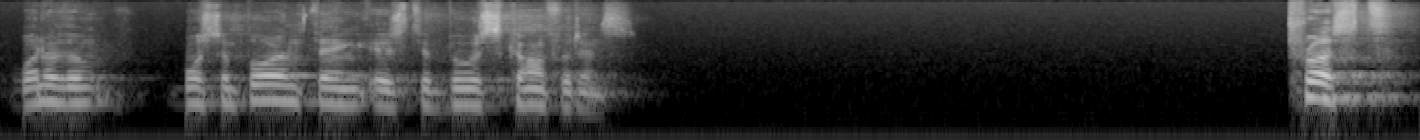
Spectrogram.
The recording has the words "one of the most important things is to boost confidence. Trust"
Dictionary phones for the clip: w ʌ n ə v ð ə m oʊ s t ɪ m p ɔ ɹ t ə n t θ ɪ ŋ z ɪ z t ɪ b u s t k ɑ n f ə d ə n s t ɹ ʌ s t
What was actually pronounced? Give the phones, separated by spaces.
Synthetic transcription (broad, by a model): w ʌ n ə v ð ə m oʊ s t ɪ m p ɔ ɹ t n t θ ɪ ŋ ɪ z t ɪ b u s t k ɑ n f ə d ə n s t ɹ ʌ s t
